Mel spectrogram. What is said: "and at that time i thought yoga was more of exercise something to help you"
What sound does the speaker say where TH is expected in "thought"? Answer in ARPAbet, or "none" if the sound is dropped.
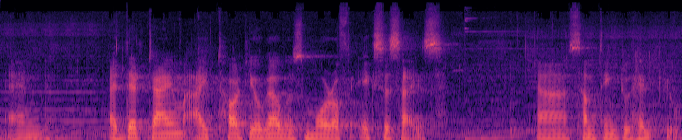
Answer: T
